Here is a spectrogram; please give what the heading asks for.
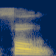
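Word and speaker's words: faux: আমরা পড়ি যেমন দেখেন এফ এ ইউ এক্স এখানে এক্স টা সাইলেন্ট এ শব্দের উচ্চারণ হচ্ছে ফৌ বাংলায় এরকম ফৌ হ্যাঁ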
